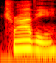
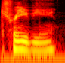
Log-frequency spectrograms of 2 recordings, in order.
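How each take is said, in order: First: The name does not rhyme with gravy. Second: The name rhymes with gravy. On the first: The speaker calls it right. "Travi, not Travy" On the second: The speaker calls it wrong. "if you replace the T with a G, it'd be gravy"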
